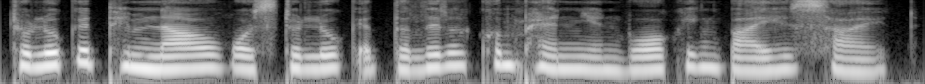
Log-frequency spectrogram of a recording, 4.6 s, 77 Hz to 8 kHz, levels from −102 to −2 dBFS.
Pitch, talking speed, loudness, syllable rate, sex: 185 Hz, 205 wpm, -18 LUFS, 4.6 syllables/s, female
